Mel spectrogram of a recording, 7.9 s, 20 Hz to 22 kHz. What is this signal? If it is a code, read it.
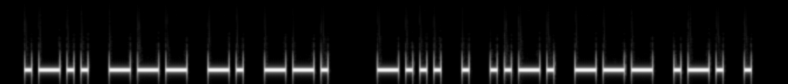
Morse code, heard as a keyed tone, about 17 wpm, 700 Hz. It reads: LONG BEFORE
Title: Sets of 5 Words Encore2 17wpm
